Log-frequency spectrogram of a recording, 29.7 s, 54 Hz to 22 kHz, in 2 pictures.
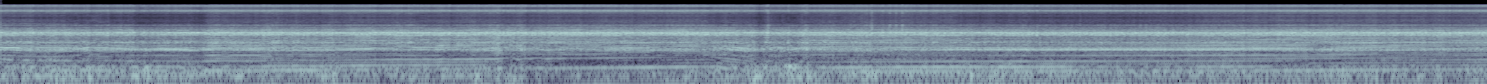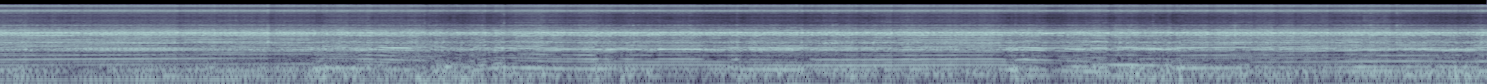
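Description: Audi 4000 quattro race car's engine heard from inside the cabin, running hard on track; its pitch drops and climbs again about four times as the driver lifts or changes gear, over a steady high whine. The engine is down on power: it turned out to have two broken pistons.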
